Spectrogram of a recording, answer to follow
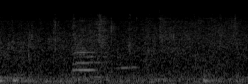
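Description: Faint, even rustle of Bible pages being turned to a just-announced verse.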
